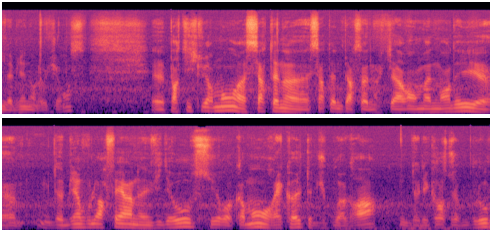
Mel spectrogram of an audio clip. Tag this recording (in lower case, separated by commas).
speech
